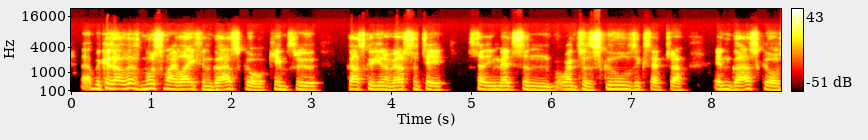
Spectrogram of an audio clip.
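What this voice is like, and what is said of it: Scottish Glasgow accent. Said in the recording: “you don't sound South Asian. In fact, you've got what I used to call a Glasgow University accent.”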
